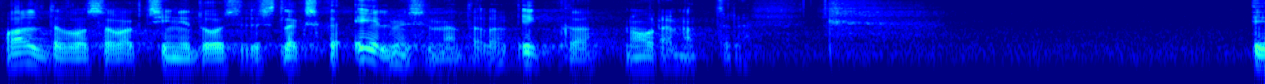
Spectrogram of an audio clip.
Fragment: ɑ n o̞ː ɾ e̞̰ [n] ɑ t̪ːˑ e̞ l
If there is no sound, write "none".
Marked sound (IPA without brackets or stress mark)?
m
